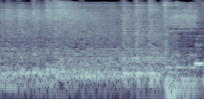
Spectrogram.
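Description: Instrumental passage of a Romanian pop song with the drums to the fore; the bass drops out for most of it and comes back in near the end.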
